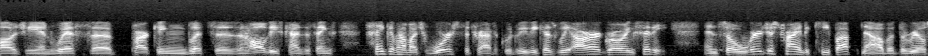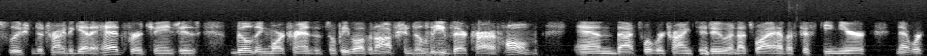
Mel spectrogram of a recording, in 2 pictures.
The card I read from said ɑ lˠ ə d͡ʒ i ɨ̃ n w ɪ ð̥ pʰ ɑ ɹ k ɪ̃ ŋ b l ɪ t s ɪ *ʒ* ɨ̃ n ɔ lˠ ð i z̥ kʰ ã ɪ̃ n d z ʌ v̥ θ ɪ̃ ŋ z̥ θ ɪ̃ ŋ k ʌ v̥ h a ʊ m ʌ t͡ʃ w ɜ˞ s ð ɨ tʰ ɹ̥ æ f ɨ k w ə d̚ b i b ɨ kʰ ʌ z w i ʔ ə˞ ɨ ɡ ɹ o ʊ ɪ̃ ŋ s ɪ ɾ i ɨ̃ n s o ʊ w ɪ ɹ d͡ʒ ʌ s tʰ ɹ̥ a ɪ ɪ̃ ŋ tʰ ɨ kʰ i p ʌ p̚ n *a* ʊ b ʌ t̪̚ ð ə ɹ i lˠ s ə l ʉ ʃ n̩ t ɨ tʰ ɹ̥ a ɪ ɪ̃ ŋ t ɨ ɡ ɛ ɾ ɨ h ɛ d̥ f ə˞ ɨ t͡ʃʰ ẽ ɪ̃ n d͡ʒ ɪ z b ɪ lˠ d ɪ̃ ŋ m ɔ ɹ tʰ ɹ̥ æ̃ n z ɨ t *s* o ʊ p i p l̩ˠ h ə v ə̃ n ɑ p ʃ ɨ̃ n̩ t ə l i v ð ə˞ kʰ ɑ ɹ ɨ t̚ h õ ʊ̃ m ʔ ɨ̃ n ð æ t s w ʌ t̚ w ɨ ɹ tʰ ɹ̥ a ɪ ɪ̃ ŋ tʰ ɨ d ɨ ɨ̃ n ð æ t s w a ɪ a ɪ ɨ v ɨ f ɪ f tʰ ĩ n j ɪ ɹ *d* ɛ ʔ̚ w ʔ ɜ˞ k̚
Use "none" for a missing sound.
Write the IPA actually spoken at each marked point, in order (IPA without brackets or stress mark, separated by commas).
z, a, s, n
